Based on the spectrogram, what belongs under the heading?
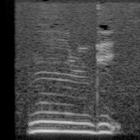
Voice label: "yiimdi", Mooré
